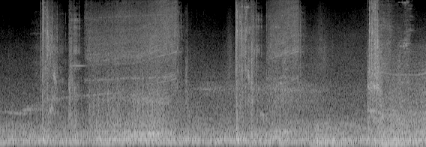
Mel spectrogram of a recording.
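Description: Wind rushes past during a fall through the air.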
